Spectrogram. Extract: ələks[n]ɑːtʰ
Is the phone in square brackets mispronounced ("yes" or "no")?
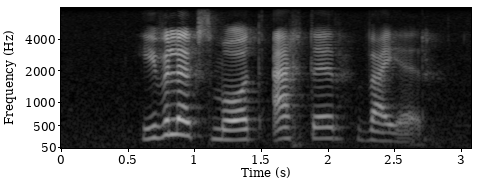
yes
